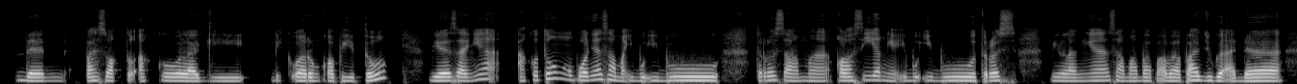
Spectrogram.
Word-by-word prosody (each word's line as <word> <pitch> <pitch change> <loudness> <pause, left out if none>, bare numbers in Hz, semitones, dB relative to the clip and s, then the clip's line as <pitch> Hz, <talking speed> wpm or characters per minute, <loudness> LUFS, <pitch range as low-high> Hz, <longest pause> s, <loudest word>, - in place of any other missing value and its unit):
Dan 165 -3 +1 0.2
pas 175 +1 0
waktu 170 -2 -2
aku 170 0 0
lagi 160 0 0 0.2
di - - -14
k - - -26
warung 170 -1 +3
kopi 165 0 -2
itu, 175 - +1 0.4
biasanya 175 +6 +2 0.2
aku 200 +3 -5
tuh 260 +6 0
ngumpulnya 210 -4 -1
sama 195 -7 -2
ibu-ibu. 175 +2 +3 0.4
Terus 190 +2 -2
sama 165 -1 -3
kalau 175 -1 +3
siang 195 -3 -4
ya, - - -7
ibu-ibu, 175 0 0
terus 180 0 0 0.3
bilangnya 170 +1 -2
sama 165 -3 -4
bapak-bapak 165 +2 +1
juga 180 -1 +2
ada. 165 +1 +4
175 Hz, 130 wpm, -20 LUFS, 165-180 Hz, 0.4 s, ada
